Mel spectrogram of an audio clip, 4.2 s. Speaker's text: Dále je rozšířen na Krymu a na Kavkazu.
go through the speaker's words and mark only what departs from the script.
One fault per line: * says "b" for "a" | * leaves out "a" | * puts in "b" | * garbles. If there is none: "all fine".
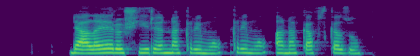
* puts in "Krymu"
